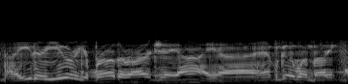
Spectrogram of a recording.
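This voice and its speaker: A man's voice: mid-range voice, fast talker. Male ham radio caller leaving a friendly voicemail through a noisy, hissy phone patch. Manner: casual, friendly, with many fillers. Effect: heard over a phone patch. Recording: tinny phone line, distant, noisy.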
